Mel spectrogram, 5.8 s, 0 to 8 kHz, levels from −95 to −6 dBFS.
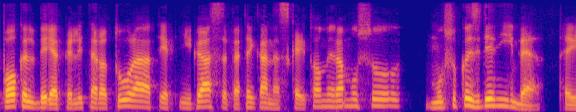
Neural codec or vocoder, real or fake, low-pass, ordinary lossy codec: codec, 16 kHz, 0.8 kbps, ZipCodec; fake; 7.2 kHz; AAC, 48 kbps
